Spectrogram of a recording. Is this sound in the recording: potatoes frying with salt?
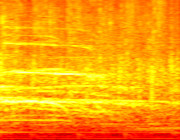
no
